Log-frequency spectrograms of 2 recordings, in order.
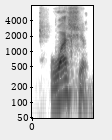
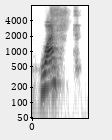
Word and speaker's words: washed: You are pronouncing the ED. It's washed.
